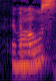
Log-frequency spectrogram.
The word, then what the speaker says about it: Эммаус: В Эммаус, как правильно ударение? Знатоки, Эммаус или Эммаус, кто знает? – Эммаус, да, Эммаус. Да, вот они шли из Иерусалима и Эммаус.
